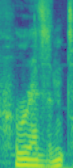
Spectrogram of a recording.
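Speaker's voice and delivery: ironic air-quote stress on the word "present". Describing events over a fifteen-year period, saying "present" as if in air quotes. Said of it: "I'm saying present with uh, air quotes around it, you can probably hear me saying it like that".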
